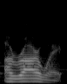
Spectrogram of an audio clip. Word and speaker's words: aware: I said, Aware? He says, Aware. He says, Not aware.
